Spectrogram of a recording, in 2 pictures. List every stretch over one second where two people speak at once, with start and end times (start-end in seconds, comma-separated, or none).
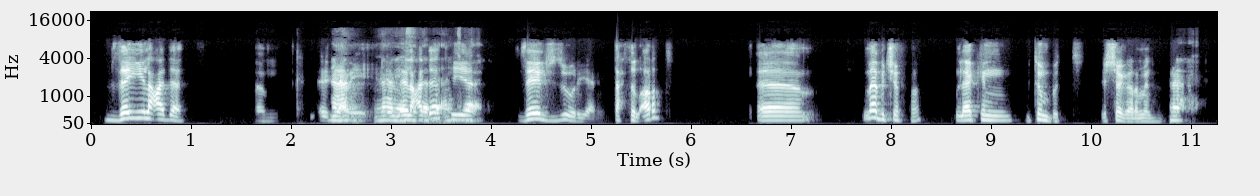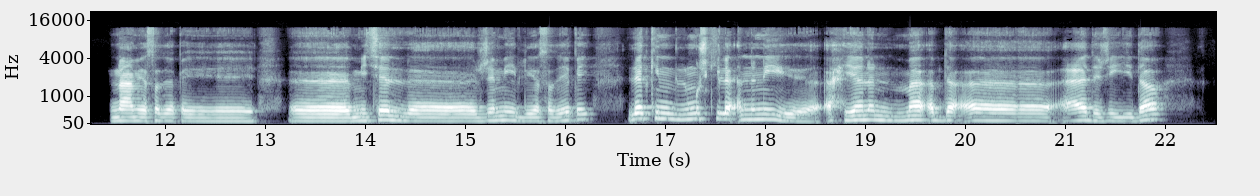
2.4-3.7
